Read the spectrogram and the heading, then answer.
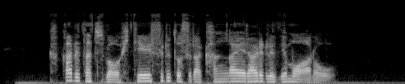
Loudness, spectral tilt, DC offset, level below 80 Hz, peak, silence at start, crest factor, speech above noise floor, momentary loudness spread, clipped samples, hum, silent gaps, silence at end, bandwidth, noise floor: -19 LUFS; -5.5 dB/octave; under 0.1%; -40 dBFS; -2 dBFS; 0.15 s; 18 dB; 30 dB; 6 LU; under 0.1%; none; none; 0.7 s; 11.5 kHz; -49 dBFS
